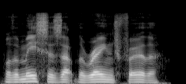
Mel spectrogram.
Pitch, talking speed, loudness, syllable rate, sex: 110 Hz, 225 wpm, -16 LUFS, 6.2 syllables/s, male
